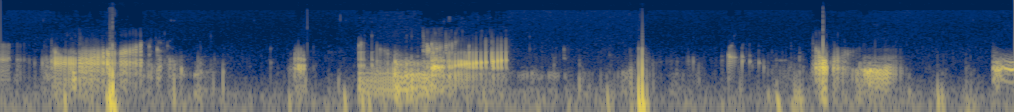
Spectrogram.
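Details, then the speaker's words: Intense, prolonged bowel sounds heard on abdominal auscultation of a distended abdomen; with pain these indicate mechanical ileus (intestinal obstruction): hyperactive borborygmi. "la presencia de ruidos y libros de lucha que serían intensos prolongados acompañados de dolor reafirman la presencia de un hilo mecánico"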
